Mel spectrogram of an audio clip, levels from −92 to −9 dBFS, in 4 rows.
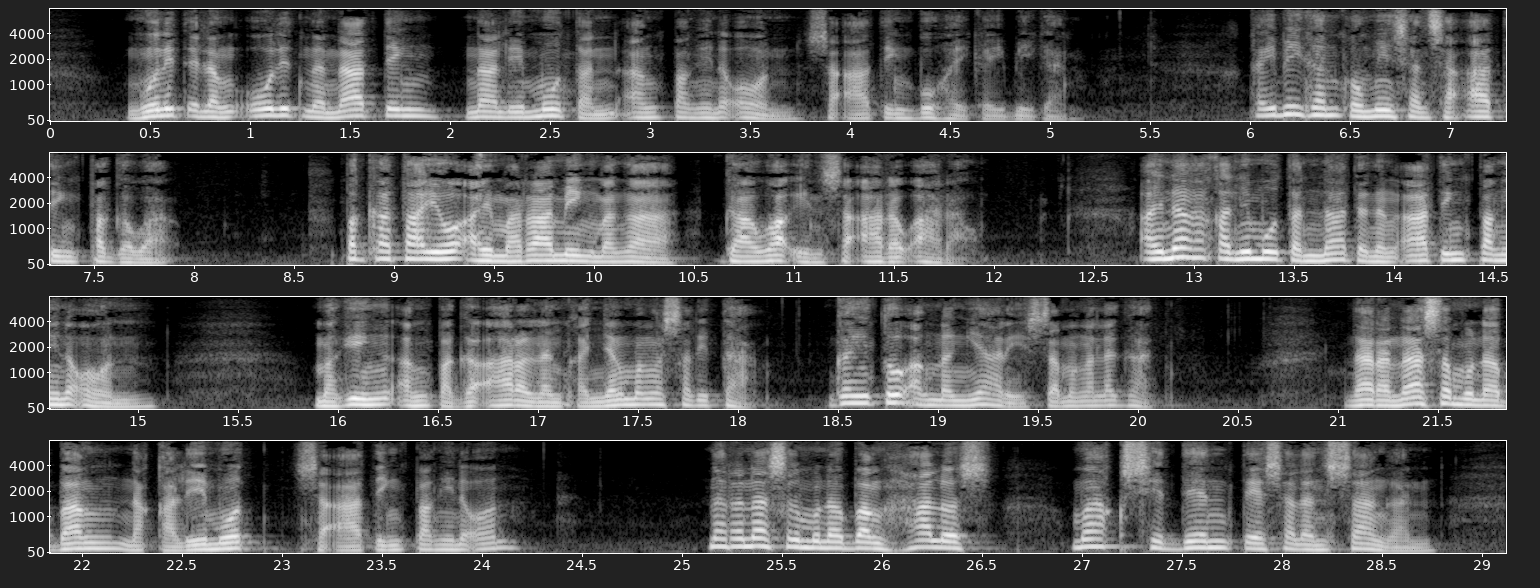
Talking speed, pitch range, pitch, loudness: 125 wpm, 120-165 Hz, 135 Hz, -20 LUFS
